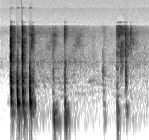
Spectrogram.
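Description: Computer keyboard keys clicking: a quick run of about five keystrokes, then a few scattered single keystrokes.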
